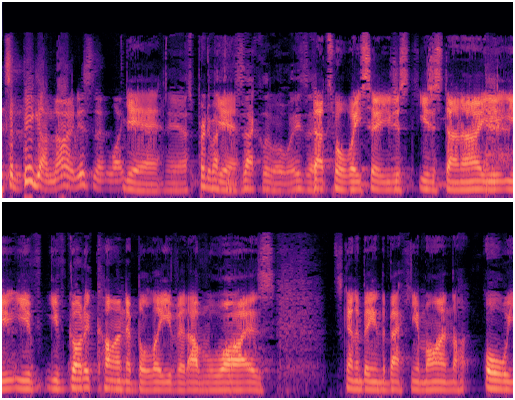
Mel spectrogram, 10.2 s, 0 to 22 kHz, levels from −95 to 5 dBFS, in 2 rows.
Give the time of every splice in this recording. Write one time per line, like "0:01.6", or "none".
0:01.6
